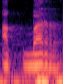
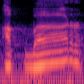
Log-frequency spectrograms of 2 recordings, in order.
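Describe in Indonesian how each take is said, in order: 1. Vokal setelah 'b' pendek. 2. Vokal setelah 'b' dibaca panjang. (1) "artinya itu maha besar" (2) "kalau kita panjang"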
